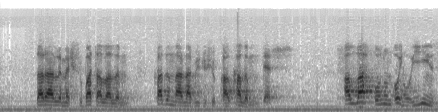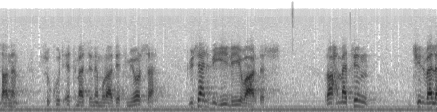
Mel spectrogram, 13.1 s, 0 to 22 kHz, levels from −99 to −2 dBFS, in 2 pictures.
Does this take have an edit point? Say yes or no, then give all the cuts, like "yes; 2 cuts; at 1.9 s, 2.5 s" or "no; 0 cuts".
yes; 1 cut; at 6.0 s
